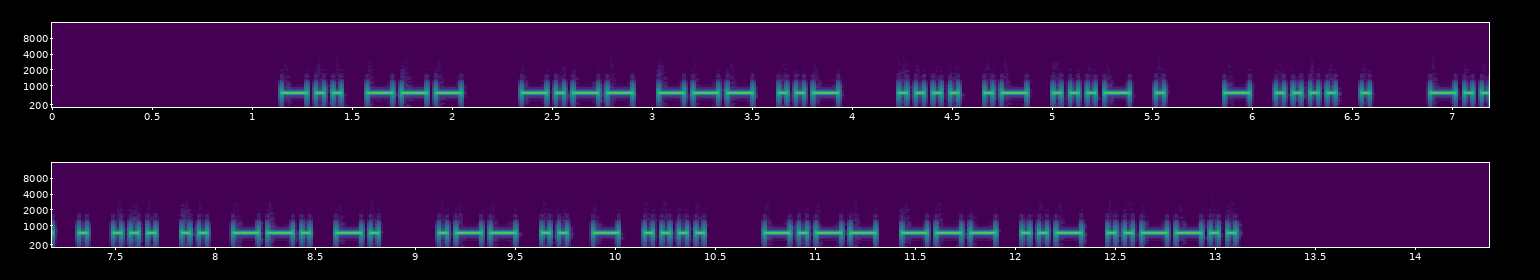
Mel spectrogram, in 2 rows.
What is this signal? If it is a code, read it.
Morse code, heard as a keyed tone, about 28 wpm, 700 Hz. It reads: DO YOU HAVE THE DESIGN WITH YOU?
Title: Sentences from Top 1000 Words - Review Part 5 - 28wpm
